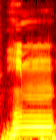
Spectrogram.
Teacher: میم کا میم میں ادغام ہو جائے گا غنہ کے ساتھ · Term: میم ساکن کا ادغام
